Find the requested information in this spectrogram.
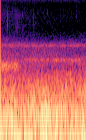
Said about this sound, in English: the music starts to fade out until you only hear the sound of the torus itself, the wind, the weird mechanical hum and beating of Nibiru.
